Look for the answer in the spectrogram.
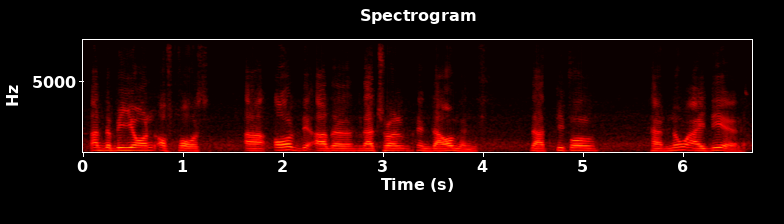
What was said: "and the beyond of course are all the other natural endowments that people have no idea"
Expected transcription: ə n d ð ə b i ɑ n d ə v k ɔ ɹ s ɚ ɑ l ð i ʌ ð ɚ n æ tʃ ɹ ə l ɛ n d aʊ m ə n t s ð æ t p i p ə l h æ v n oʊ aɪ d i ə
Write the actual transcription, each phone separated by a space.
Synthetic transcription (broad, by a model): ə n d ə b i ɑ n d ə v k ɔ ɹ s ɑ l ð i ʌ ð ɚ n æ tʃ ɹ ə l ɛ n d aʊ m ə n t s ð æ t p i p ə l h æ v n oʊ aɪ d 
